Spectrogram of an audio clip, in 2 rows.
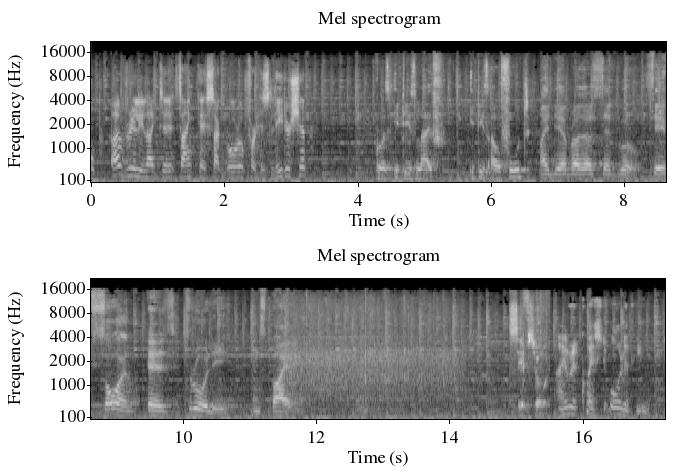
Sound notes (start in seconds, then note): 11.4 applause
